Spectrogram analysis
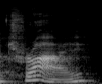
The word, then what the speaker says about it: trie: a try that's how this is pronounced right here a try sometimes called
